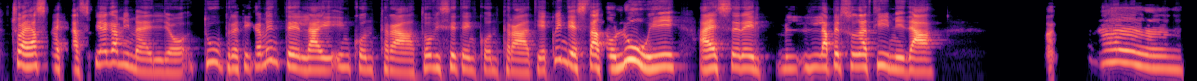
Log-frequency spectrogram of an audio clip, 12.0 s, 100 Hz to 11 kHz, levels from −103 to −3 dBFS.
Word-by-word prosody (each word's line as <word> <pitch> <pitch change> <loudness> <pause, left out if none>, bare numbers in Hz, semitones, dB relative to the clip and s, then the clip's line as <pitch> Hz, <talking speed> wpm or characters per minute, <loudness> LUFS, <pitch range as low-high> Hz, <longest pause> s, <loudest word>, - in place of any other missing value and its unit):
Cioè, 270 -4 +4
aspetta, 235 -4 0
spiegami 280 +4 -2
meglio. 175 0 -5
Tu 300 0 -6
praticamente 235 +4 -3
l'hai 195 -1 +1
incontrato, 200 -3 -2
vi 220 -2 -6
siete 220 0 -3
incontrati 185 -2 -3
e 190 - -4
quindi 345 -6 -2
è 235 - +5
stato 225 -2 +4
lui 235 -4 +4
a 200 +1 +7
essere 220 0 0
il 205 -1 -2
l 210 +2 -11
la 225 -1 +5
persona 235 0 0
timida? 200 -7 +3 1.1
Ma - - -6 0.5
ah. 240 -10 -2
220 Hz, 125 wpm, -24 LUFS, 200-240 Hz, 1.1 s, a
